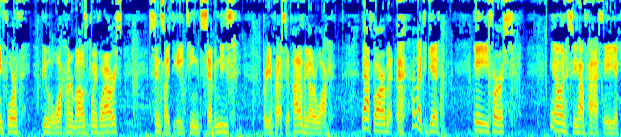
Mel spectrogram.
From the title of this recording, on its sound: Walk Talk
